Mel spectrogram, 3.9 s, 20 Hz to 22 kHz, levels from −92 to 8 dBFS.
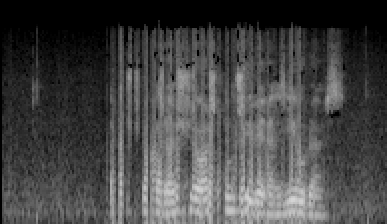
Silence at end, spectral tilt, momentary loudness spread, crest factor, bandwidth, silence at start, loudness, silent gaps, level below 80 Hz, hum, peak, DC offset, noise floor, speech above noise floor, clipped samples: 0.45 s; -4.5 dB/octave; 11 LU; 18 dB; 14.5 kHz; 1.1 s; -18 LUFS; none; -40 dBFS; none; -2 dBFS; under 0.1%; -49 dBFS; 33 dB; under 0.1%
